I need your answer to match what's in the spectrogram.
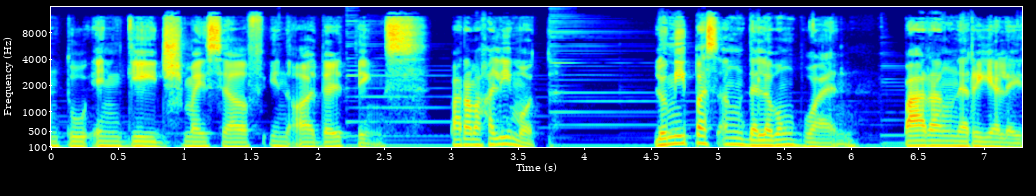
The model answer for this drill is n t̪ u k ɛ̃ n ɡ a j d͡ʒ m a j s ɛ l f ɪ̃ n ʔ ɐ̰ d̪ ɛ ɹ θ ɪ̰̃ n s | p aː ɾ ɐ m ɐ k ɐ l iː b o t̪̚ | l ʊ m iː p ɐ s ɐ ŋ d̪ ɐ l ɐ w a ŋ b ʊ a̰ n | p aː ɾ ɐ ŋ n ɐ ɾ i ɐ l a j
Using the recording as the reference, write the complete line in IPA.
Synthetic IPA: n t̪ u ʔ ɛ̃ n ɡ e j d͡ʒ m a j s ɛ l f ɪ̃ n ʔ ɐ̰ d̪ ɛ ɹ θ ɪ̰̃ ŋ s | p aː ɾ ɐ m ɐ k ɐ l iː m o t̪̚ | l ʊ m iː p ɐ s ɐ ŋ d̪ ɐ l ɐ w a ŋ b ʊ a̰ n | p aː ɾ ɐ ŋ n ɐ ɾ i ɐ l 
